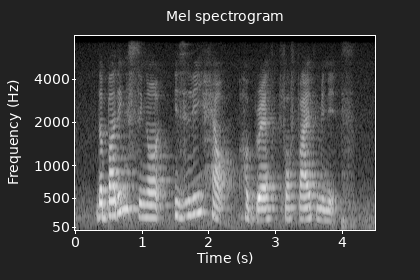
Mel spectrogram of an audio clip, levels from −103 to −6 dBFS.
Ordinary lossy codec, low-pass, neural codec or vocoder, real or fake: none; 7.2 kHz; none; real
